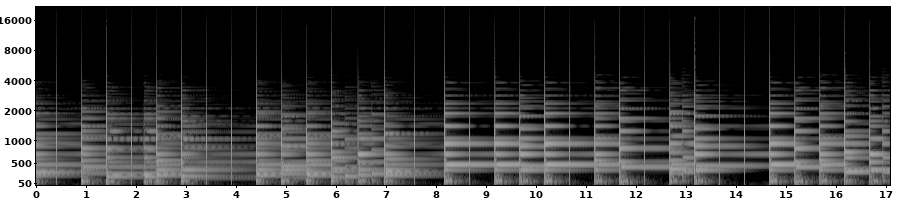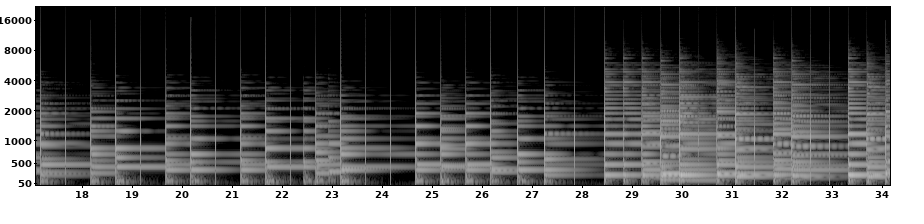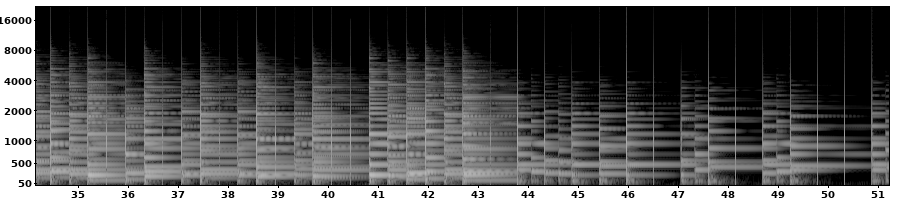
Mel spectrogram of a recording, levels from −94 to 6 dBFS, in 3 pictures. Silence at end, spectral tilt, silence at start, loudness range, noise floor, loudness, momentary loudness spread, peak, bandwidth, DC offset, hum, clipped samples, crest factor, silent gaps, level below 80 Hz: 0 s; -6 dB/octave; 0 s; 7 LU; -52 dBFS; -31 LUFS; 12 LU; -2 dBFS; 16.5 kHz; under 0.1%; none; under 0.1%; 30 dB; none; -52 dBFS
